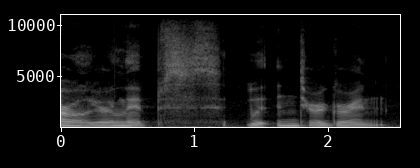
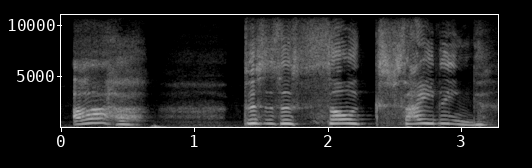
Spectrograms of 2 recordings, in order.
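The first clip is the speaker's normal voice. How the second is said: gushing excitement; 12 semitones higher, 6 dB louder than usual. Acted. Renza gushing.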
